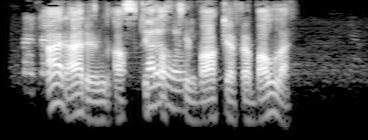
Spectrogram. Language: Norwegian Bokmål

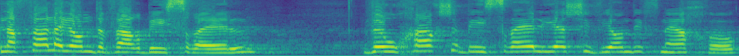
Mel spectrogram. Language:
Hebrew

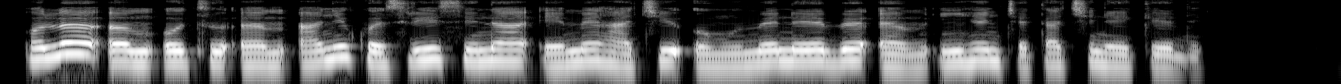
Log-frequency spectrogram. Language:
Igbo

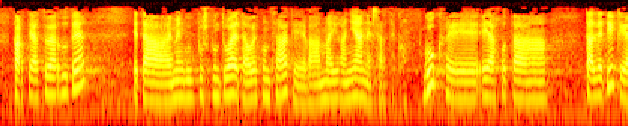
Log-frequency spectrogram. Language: Basque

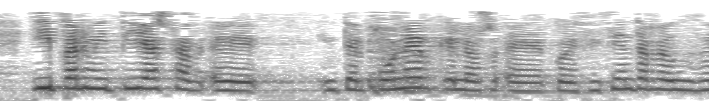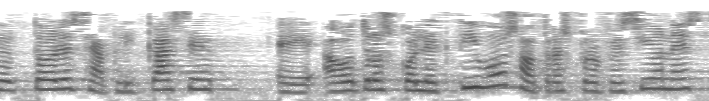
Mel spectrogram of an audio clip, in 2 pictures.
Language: Spanish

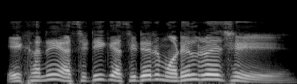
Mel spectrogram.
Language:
Bangla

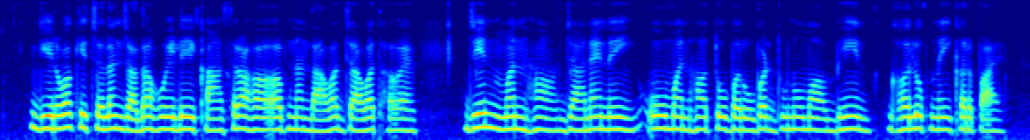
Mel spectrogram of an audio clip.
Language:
Chhattisgarhi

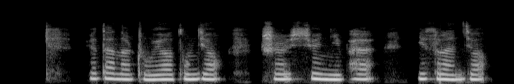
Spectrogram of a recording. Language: Chinese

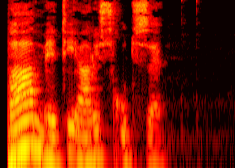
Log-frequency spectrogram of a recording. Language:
Georgian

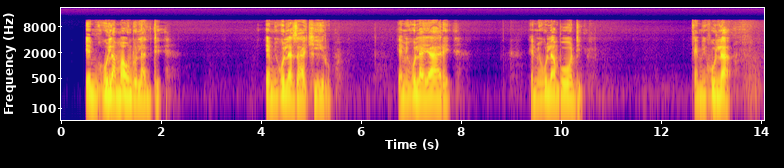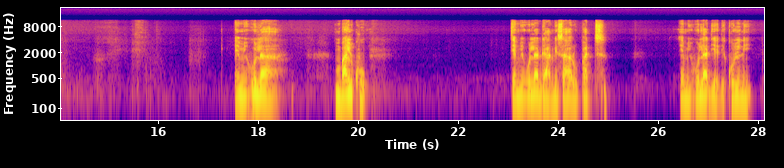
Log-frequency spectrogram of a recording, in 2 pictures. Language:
Fula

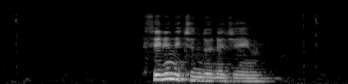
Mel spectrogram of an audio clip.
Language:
Turkish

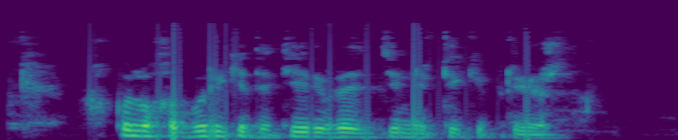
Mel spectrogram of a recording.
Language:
Pashto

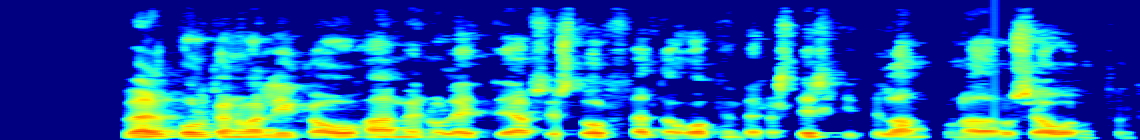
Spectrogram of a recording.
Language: Icelandic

